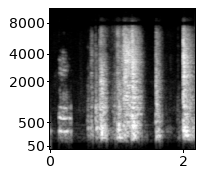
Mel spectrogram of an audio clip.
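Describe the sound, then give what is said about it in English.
A door is handled and shut, with a few scraping, rattling bursts and a final clunk, as a girl heads out carrying her umbrella. A brief vocal sound comes just before. “Okay, make sure you take your umbrella and then close the door.”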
